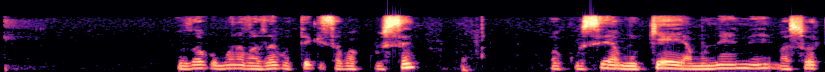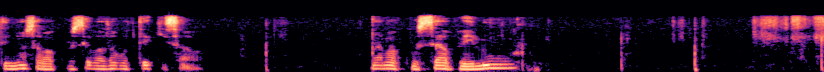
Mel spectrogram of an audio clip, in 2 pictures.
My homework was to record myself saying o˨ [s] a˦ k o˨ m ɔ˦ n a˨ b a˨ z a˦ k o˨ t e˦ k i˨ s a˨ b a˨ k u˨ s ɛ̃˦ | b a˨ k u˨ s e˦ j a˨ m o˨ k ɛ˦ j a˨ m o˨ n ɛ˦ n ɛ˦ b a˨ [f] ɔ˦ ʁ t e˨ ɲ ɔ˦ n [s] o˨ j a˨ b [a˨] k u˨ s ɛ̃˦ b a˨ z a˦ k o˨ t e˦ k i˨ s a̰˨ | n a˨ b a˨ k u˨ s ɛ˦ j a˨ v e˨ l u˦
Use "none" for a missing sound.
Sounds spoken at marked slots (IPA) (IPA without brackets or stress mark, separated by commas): z, s, s, a˨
